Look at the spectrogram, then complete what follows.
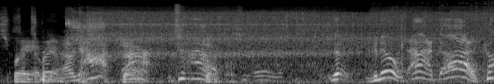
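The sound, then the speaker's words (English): Short hissing bursts of a spray bottle with faint trigger clicks, spraying liquid down the top half of a shirtless man to decontaminate him, under steady background hiss while people talk and exclaim over it. “We're going to spray that down the top half of him and just remind ourselves not to step where he stepped.”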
